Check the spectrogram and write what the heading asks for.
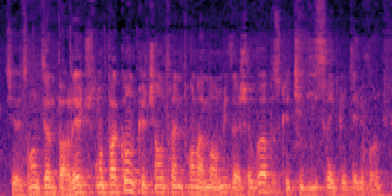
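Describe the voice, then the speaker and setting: A middle-aged man teaching a Torah class in French, mixing in Hebrew terms and telling stories with many restarts. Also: medium pitch. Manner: rapid, repetitive, animated storytelling with many restarts. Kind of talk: recorded Torah lecture with anecdotes.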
